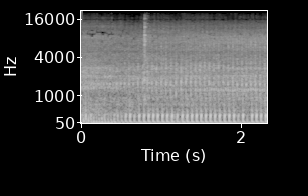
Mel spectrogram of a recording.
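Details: 2015 Kawasaki KX250F fuel-injected four-stroke single, after an intake valve clearance job fixed its no-start, idling in gear with the clutch pulled in. Crisp, regular thumps, even and steady with no misses; idling smoothly.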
